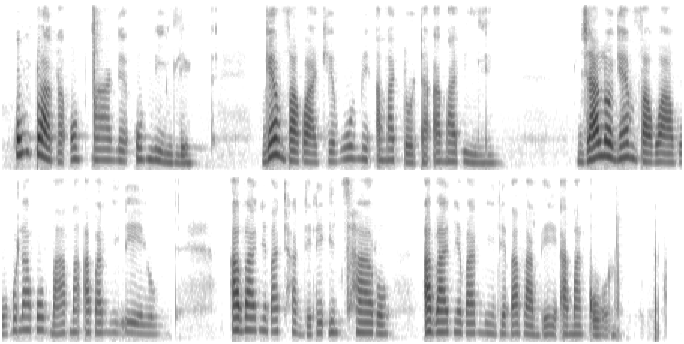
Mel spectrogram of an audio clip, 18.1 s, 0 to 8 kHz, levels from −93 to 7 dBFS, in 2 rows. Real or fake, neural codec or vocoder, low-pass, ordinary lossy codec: fake; codec, 16 kHz, 8 kbps, FunCodec, trained on LibriTTS, 25 frames a second; 7.2 kHz; AAC, 48 kbps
